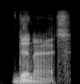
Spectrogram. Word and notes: dinette: British English

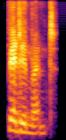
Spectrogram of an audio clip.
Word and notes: pediment: Indian

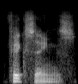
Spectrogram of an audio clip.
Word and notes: fixings: American English

